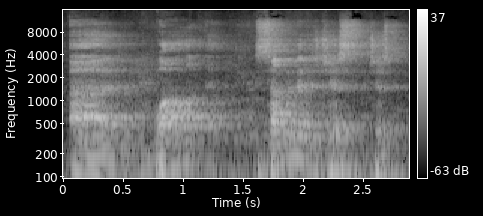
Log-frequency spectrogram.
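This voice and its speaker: A man's voice: on the low side, sing-song, takes it slowly, darkish tone. A man answering fan questions as a voice actor on a convention panel, casual and rambling, with lots of fillers and chuckles. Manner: rambling, laid-back, many fillers and chuckles. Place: large convention hall. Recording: echoey hall recorded from far off.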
